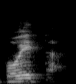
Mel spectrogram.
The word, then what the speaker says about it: poeta: pronuncia como él pero en esta palabra poeta aparece una diálisis en la o lo cual indica que rompe esa regla de pronunciación es una de las pocas palabras que se pronuncia de ese modo poeta y la mujer o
